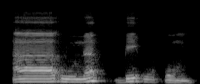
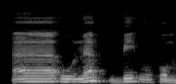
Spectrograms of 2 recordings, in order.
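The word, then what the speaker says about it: أَؤُنَبِّئُكُم: Jadi nanti bacanya untuk lafadz a'unabbi'ukum dibacanya a'unabbi'ukum. A'unabbi'ukum ditambahkan panjang sedikit alif. Dua harokat ya.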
